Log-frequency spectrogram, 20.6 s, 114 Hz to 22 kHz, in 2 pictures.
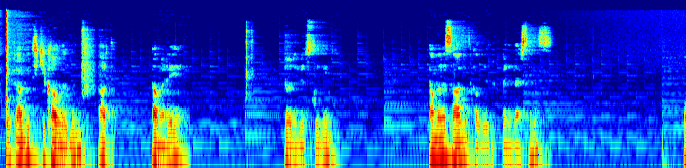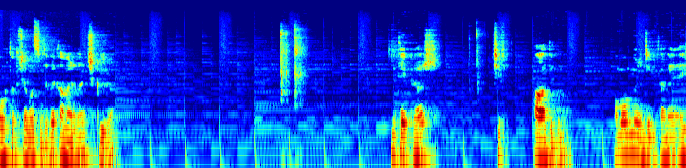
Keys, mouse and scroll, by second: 1.3 n, 2.5-3.8 middle drag, 3.8 KP_0, 4.5-5.0 scroll down 4, 5.0 scroll up 5, 6.0 scroll down 3, 6.5 scroll up 3, 7.0-7.8 scroll down 6, 7.8-8.4 scroll up 4, 8.4-9.0 middle drag, 9.0-9.7 scroll down 4, 9.7-10.4 scroll up 4, 10.4-11.7 scroll down 1, 12.7-13.4 shift+middle drag, 13.4-14.6 scroll down 3, 14.6 KP_5, 14.8 KP_1, 15.4-17.3 scroll up 9, 17.3 scroll up 1, 17.5 shift+a, 19.3-20.0 scroll down 4, 20.1-20.5 middle drag.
